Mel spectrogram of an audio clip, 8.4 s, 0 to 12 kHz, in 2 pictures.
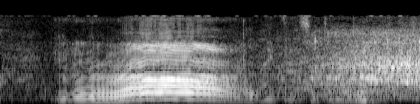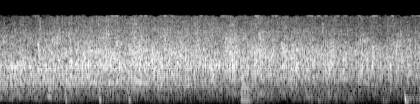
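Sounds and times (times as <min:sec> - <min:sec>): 
speech: 0:00.6 - 0:01.0
person imitating cow mooing: 0:00.6 - 0:02.4
laughter: 0:02.0 - 0:08.3.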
